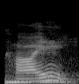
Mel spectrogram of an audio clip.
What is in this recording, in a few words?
"Khaye", Baghelkhandi; Eat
